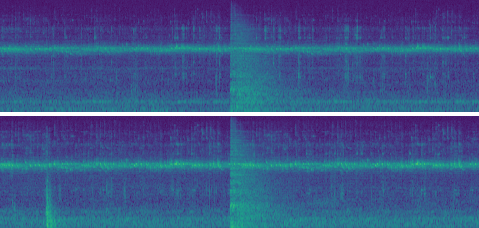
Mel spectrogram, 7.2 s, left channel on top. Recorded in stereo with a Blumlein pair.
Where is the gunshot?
35° right, 5 m.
